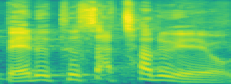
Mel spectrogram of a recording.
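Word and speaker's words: 벨드사살: 그다음에 빨삼 다니엘 라 다니엘을 뭐라 그러냐면 베르트 사차르라 이렇게 는 베르트 원판 발음이 베르트 사차르예요.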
